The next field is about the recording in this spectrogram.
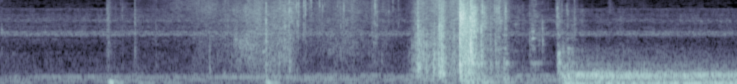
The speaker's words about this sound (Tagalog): Tingnan mo nga itong siwang na to. Parang katulad sa mga napapanood ko sa pelikula. Alay parang pintuan papunta sa underground. O, oo nga no. Subukan nga natin iangat.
